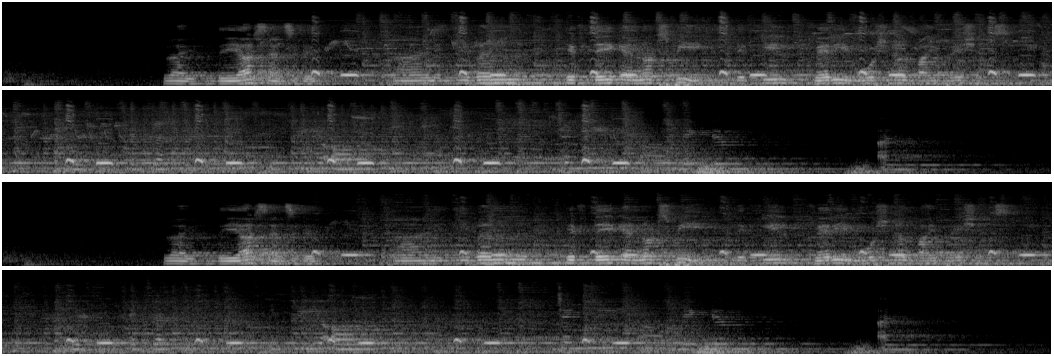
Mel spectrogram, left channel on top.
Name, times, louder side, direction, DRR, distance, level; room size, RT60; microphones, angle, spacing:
voice 1, 1.6-3.2 3.5-3.6 3.9-5.3 5.6-7.0 7.3-10.1 17.4-17.7 19.0-19.2, equal, 25° left, -1 dB, 0.6 m, -28 dB
sound 1, 3.1-3.6 4.6-5.1 5.9-6.4 7.2-7.7 8.4-9.2 9.9-10.7 11.1-11.7 12.4-13.2 13.4-15.5 16.3-16.9, left 4 dB, 70° left, 0.4 m, -27 dB
sound 2, 3.5-17.4, left 1 dB, 40° left, 2.5 m, -40 dB
sound 3, 4.7-8.4, equal, 70° right, 2.3 m, -39 dB
voice 2, 11.1-12.6 13.1-14.3 16.0-18.1 19.2-19.7, right 1 dB, 5° right, 0 dB, 1.5 m, -38 dB
22.0 x 16.5 x 2.2 m, 2.7 s
head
